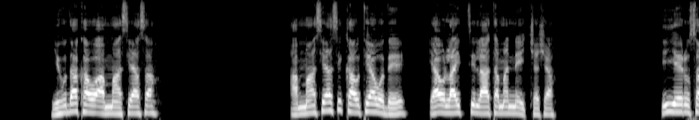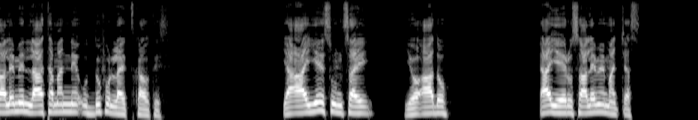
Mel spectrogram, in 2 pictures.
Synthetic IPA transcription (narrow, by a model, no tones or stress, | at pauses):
jɪhʊd̪ɐkɐwɔɐmːaːsɪjaːsɐ | ʔɐmːaːsɪjaːsɪkɐwt̪ɪjaːwɔd̪ɛ | ʔjawʊlɐjt͡sːɪlaːt̪ɐmɐnːɛɪt͡ʃːɐʃɐ | ʔɪjɛɾʊsaːlɛmɛlaːt̪ɐmɐnːɛʔʊd̪ːʊfʊlːɐjt͡skɐwt̪ɪs | ʔjɐaːjːeːsʊnt͡sːɐj | joːaːd̪ɔ | ʔjajɛɾʊsaːlɛmɛmɐt͡ʃʼːɐs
